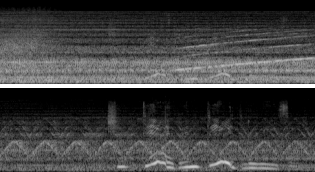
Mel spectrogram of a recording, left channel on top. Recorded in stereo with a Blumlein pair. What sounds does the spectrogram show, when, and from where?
0.0 s a machine running: 30° left
1.1 s a woman speaking: 25° right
